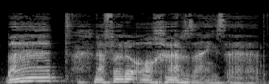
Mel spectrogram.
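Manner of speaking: usual speaking voice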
